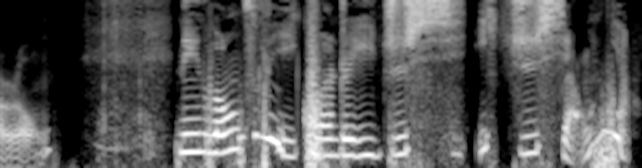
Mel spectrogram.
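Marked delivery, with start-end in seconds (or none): none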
